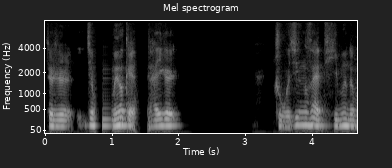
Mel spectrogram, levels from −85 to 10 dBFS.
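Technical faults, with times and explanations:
0.74 to 0.88 s, 0.88 to 1.02 s, 1.34 to 1.56 s and 2.10 to 3.13 s, call audio freeze: packets were likely held up in transit and the jitter buffer ran dry. The receiver stretched the last sound into a fading fill, and after the longest wait it fell to near silence for almost a second. Playback then resumed where it stopped, so each stall adds a gap, from 120 ms to about 1 s, with nothing missing.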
